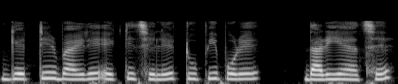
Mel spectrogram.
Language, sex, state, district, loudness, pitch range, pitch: Bengali, female, West Bengal, Alipurduar, -15 LUFS, 235-260 Hz, 245 Hz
